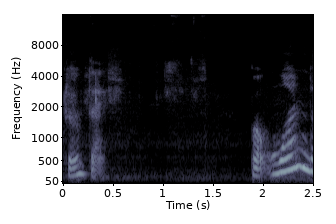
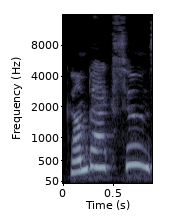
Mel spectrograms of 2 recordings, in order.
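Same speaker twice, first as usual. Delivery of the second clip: giraffe voice; 12 semitones higher, 7 dB louder than usual. Acted.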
